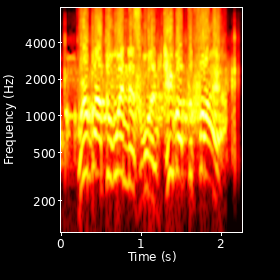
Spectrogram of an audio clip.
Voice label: winning, voiceovers, US; english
